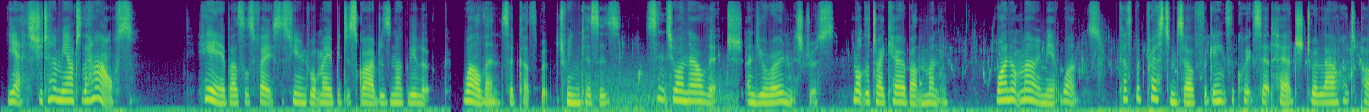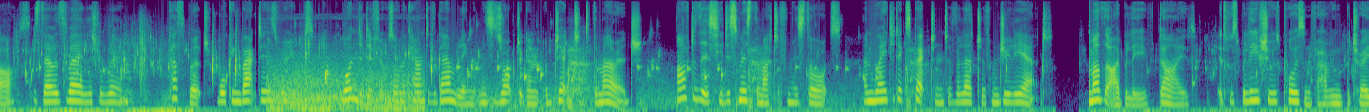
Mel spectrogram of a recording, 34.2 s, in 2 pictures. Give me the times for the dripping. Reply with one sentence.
You can hear the dripping from 6.7 to 34.2 s.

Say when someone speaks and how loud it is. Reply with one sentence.
The talking can be heard from 0.1 to 34.2 s, at a steady volume.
